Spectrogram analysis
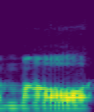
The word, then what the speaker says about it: Mahó: I un dels elements que són més molestos per la pronúncia és tenir dues vocals juntes que van en síl·labes diferents, el que es diu un llat, que és el cas de Mahó.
